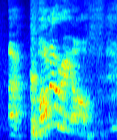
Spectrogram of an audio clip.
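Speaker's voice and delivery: ordinary delivery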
